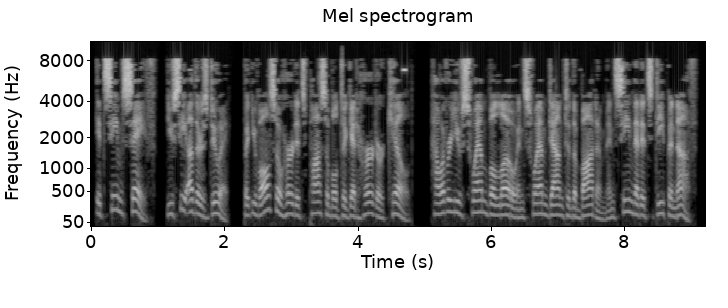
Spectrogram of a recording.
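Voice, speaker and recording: A man's voice: mid-range voice, a little mellow, breathy edge, no room sound. A man reading a scripted first-person story in descriptive, literary phrasing. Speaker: storyteller recounting a personal experience.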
